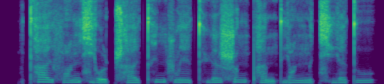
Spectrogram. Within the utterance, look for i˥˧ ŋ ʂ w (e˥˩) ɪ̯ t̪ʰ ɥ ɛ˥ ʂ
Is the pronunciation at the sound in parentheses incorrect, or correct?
correct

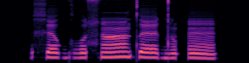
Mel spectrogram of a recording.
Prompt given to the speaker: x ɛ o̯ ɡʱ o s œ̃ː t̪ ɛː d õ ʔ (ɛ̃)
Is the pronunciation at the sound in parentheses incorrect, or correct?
correct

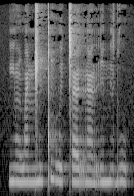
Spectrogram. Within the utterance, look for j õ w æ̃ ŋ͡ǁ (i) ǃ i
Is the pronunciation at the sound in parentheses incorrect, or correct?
correct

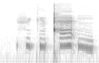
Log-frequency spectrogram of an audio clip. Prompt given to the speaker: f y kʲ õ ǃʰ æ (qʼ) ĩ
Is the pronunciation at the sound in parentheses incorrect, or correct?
incorrect: ʔ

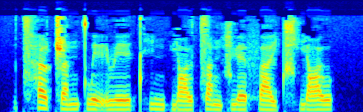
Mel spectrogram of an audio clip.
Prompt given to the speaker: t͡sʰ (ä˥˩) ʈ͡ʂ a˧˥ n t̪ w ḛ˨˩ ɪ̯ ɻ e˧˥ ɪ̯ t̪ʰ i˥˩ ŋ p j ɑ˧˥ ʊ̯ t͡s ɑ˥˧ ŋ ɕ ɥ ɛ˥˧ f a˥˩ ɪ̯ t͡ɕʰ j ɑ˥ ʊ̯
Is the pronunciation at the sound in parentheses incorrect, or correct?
correct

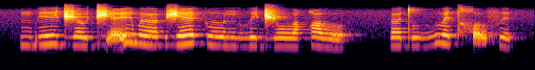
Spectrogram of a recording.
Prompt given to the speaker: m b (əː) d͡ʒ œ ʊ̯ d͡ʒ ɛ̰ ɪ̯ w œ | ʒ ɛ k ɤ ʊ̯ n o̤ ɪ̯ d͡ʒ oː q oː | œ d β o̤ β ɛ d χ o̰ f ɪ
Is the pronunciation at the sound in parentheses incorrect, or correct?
incorrect: ɪː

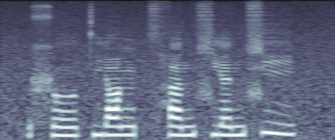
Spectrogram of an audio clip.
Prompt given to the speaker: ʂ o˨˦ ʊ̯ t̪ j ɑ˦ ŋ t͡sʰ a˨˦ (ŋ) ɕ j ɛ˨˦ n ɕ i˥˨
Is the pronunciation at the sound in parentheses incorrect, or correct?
incorrect: n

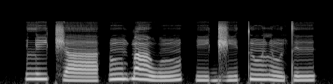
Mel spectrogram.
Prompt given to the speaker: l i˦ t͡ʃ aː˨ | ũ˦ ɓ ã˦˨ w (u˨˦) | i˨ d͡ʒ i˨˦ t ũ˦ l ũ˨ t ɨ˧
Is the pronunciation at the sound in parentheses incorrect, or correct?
incorrect: ũ˨˦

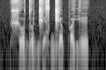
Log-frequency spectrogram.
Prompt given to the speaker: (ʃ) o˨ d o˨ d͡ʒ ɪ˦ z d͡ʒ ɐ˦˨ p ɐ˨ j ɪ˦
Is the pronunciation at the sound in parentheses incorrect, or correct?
correct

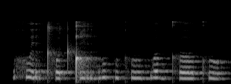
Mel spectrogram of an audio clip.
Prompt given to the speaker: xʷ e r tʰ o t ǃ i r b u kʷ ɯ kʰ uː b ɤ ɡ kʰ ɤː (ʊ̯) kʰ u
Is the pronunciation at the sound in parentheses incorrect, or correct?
correct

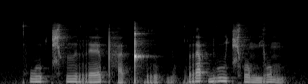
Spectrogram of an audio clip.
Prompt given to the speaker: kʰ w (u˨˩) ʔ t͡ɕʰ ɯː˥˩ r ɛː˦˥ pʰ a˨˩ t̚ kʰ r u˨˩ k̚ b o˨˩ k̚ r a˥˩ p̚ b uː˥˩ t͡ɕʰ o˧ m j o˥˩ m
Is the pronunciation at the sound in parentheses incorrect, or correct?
incorrect: u˥˩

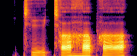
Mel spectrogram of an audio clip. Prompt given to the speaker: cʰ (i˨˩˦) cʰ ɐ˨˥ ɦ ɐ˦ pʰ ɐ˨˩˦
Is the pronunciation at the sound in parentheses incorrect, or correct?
correct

